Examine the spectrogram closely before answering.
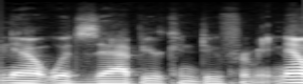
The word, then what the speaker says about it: Zapier: That's Zapier, which rhymes with happier.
